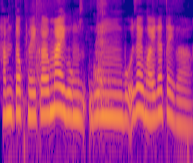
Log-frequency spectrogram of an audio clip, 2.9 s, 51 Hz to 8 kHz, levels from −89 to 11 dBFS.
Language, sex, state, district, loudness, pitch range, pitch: Wancho, female, Arunachal Pradesh, Longding, -20 LUFS, 215-240 Hz, 225 Hz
